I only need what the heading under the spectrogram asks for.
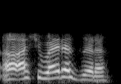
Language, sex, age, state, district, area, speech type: Kashmiri, female, 30-45, Jammu and Kashmir, Bandipora, rural, conversation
